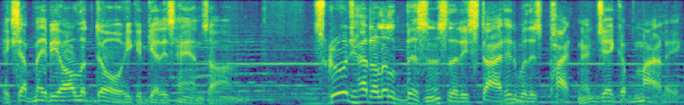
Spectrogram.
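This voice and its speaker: A man with a lowish, very animated voice tells a story in vintage radio style. He is wry and slangy, with loud music behind him. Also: normal speed. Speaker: narrator and announcer. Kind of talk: 1940s-50s radio comic storytelling.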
